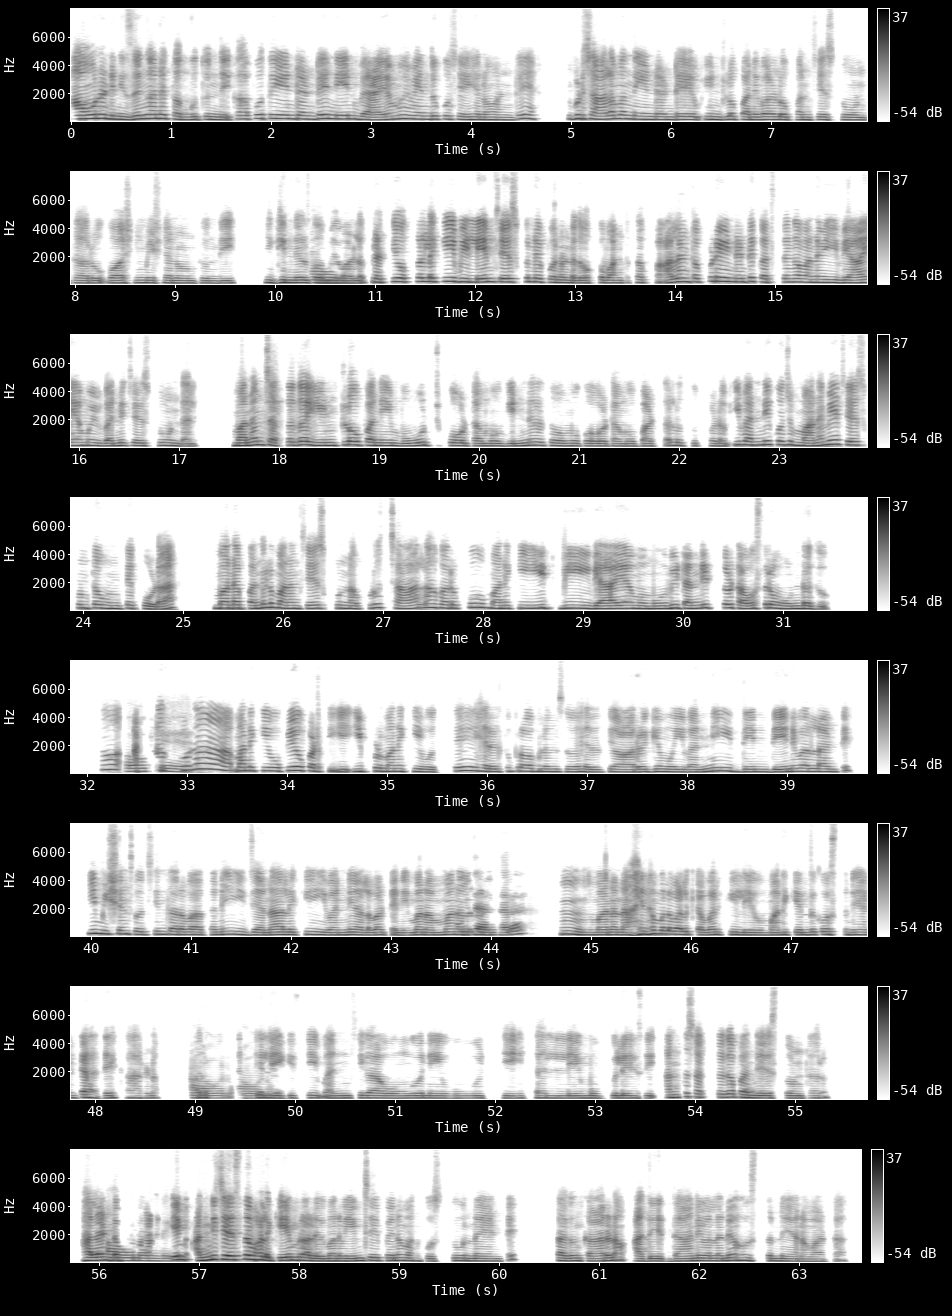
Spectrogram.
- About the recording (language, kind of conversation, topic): Telugu, podcast, ఉదయం ఎనర్జీ పెరగడానికి మీ సాధారణ అలవాట్లు ఏమిటి?
- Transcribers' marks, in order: in English: "వాషింగ్"; in English: "సో"; in English: "హెల్త్ ప్రాబ్లమ్స్, హెల్త్"; in English: "మిషన్స్"; other background noise; giggle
